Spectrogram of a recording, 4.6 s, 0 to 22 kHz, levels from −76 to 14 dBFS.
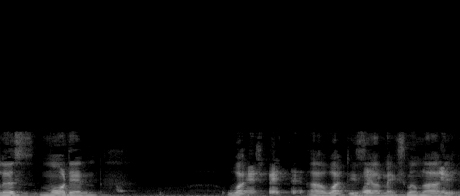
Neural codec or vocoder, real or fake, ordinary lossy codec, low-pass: none; real; MP3, 48 kbps; 7.2 kHz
